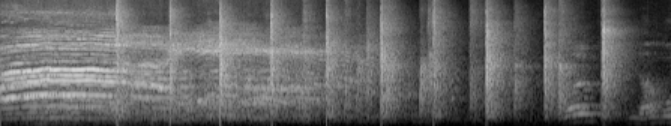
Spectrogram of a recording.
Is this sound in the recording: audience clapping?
yes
